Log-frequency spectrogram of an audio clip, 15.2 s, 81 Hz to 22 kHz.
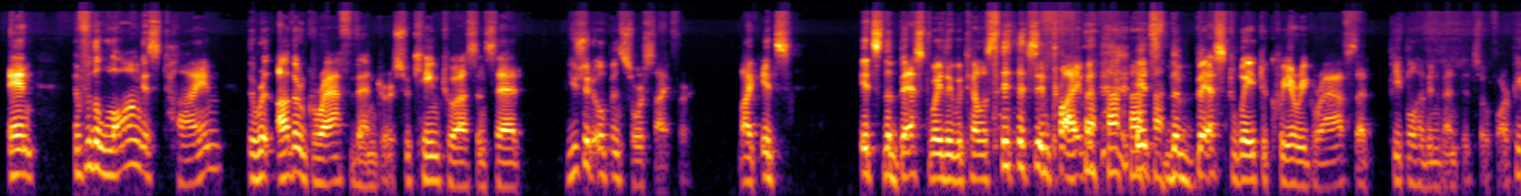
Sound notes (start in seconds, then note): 8.7 laughing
